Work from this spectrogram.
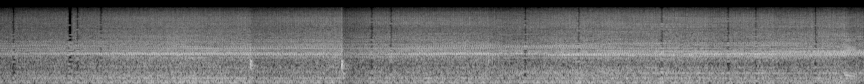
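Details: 1997 Dodge Ram V8 pickup parked four years, now started after repairs: even, steady idle with a light high whine over it, no knocks or misses; oil pressure 40, check engine light on.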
